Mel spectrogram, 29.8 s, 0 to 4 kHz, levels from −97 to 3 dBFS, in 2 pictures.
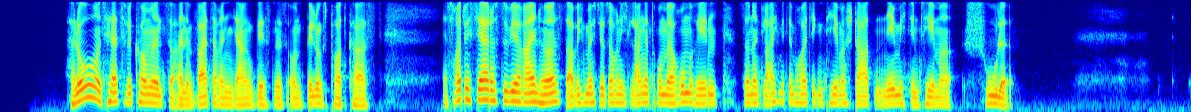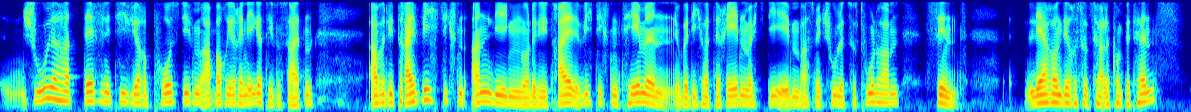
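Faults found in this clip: No audible faults found in this speech recording.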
